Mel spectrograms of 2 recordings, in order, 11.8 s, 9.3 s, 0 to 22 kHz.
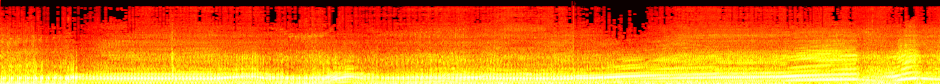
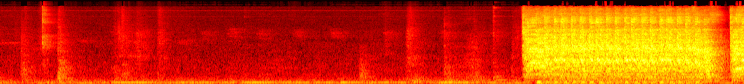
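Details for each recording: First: Custom Yamaha Banshee with Suzuki Katana 600cc engine, Stage 4 jets, riding with pod filters removed: note climbs steadily through gears, pulling cleanly under load without bogging; runs much better without pod filters. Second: Custom Yamaha Banshee with Suzuki Katana 600cc engine, after stage 4 jet kit, cold start with choke: fires and runs loud, high revving, not settling; throttle sticking, carburetors to be removed to fix.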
